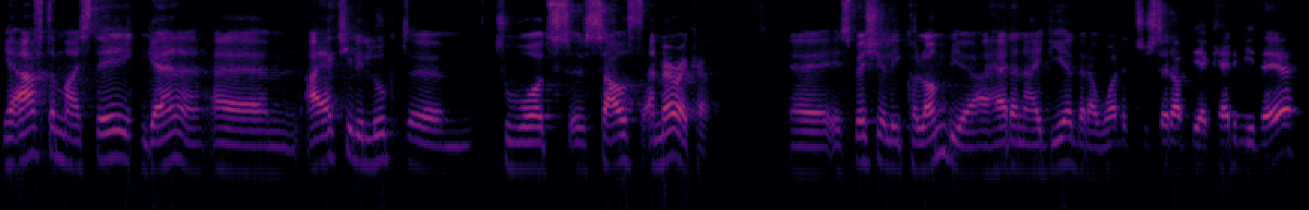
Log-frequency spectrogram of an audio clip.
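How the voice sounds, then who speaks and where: A man's voice: mid-range voice, normal speed, darkish tone. A man telling his own story as an interview guest, in an earnest, reflective manner. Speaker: football academy founder and guest. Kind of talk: personal story told in a webinar interview.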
